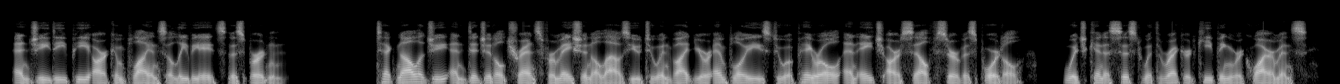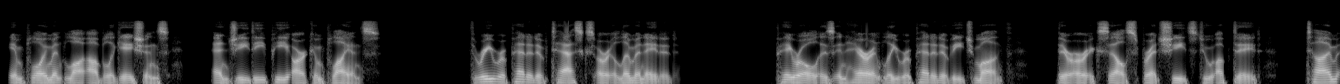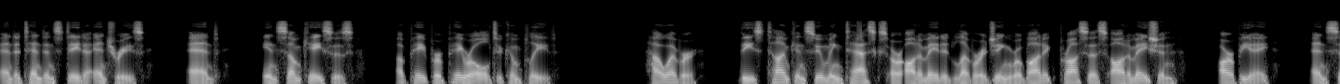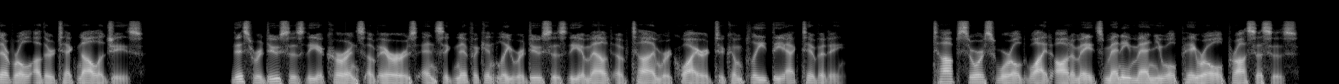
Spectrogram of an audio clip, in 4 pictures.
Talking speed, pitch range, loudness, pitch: 120 wpm, 85-100 Hz, -20 LUFS, 90 Hz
